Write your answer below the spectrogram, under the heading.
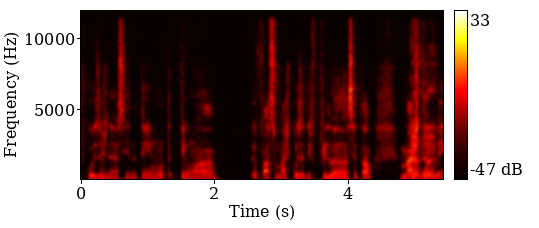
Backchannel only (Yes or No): Yes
